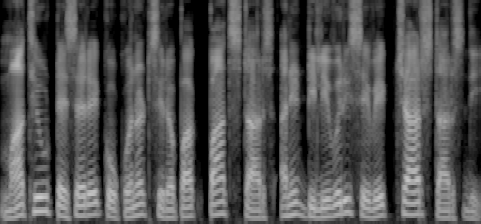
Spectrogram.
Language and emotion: Goan Konkani, neutral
